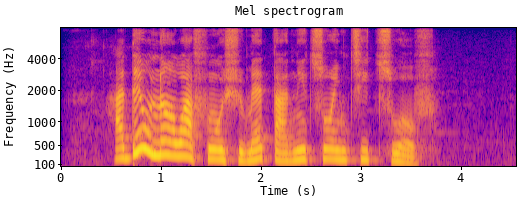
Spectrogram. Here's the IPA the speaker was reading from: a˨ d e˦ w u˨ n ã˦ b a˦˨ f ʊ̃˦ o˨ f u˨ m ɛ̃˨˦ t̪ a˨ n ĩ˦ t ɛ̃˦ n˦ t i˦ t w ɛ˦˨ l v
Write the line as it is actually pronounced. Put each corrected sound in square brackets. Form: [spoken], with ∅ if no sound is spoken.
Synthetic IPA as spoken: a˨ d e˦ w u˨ n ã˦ [w] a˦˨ f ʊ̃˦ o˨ [ʃ] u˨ m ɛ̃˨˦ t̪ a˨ n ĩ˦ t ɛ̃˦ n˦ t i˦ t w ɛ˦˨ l v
